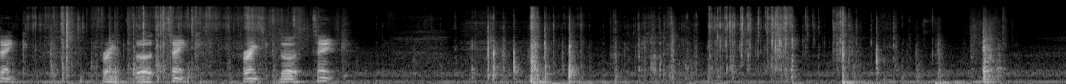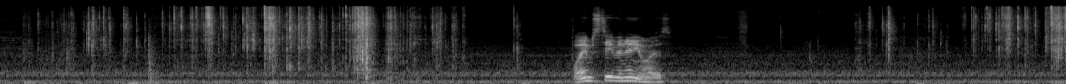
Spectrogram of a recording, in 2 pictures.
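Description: Cardboard boxes and card packs rustle and tap in hands.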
